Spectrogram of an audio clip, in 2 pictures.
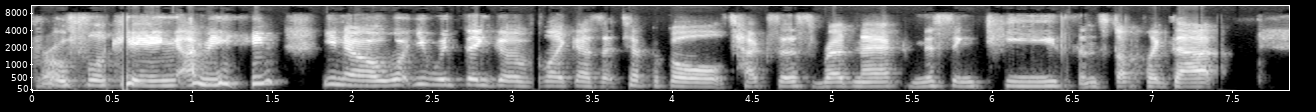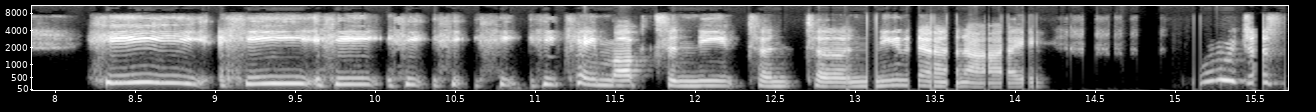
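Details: Adult female stand-up comedian who stutters, performing live; repetitions audible; stuttering.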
